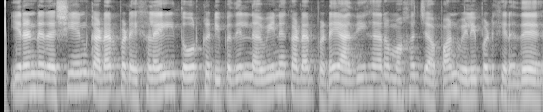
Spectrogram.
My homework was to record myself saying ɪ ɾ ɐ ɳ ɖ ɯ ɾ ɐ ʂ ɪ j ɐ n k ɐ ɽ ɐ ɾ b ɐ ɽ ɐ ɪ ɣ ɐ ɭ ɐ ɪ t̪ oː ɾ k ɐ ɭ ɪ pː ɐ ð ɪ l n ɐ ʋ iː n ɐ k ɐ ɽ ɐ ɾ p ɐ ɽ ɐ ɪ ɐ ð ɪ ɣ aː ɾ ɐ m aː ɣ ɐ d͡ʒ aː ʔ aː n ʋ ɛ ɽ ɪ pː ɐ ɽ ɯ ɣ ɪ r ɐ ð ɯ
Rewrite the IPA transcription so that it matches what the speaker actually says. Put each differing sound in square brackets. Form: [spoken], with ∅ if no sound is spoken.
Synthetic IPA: ɪ ɾ ɐ ɳ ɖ ɯ ɾ ɐ ʂ ɪ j ɐ n k ɐ ɽ ɐ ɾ [p] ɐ ɽ ɐ ɪ ɣ ɐ ɭ ɐ ɪ t̪ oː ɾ k ɐ [ɽ] ɪ pː ɐ ð ɪ l n ɐ ʋ iː n ɐ k ɐ ɽ ɐ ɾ p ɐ ɽ ɐ ɪ ɐ ð ɪ ɣ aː ɾ ɐ m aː ɣ ɐ d͡ʒ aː [p] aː n ʋ ɛ [ɭ] ɪ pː ɐ ɽ ɯ ɣ ɪ r ɐ ð ɯ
